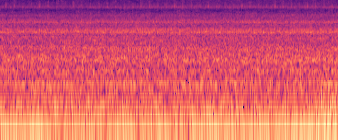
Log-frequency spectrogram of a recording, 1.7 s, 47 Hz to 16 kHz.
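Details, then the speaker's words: Saab 9-3 Turbo idling after the ignition coils were refitted to cure a slight misfire, with the camera on top of the engine. Even, steady idle with a smooth low hum and no stumble or miss. "I've set the camera on top of the engine so you can kind of get an idea of how smooth it's running."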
